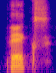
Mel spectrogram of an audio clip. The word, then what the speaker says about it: PEX: Whether you're working with copper or PEX, PEX rhymes with flex, the cut end of that pipe needs to be a clean 90°.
